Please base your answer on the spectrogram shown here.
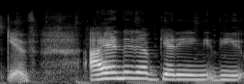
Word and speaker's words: GXVE: it's called Give Beauty, but it's written as GXVE, but I've heard it being pronounced as Give.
